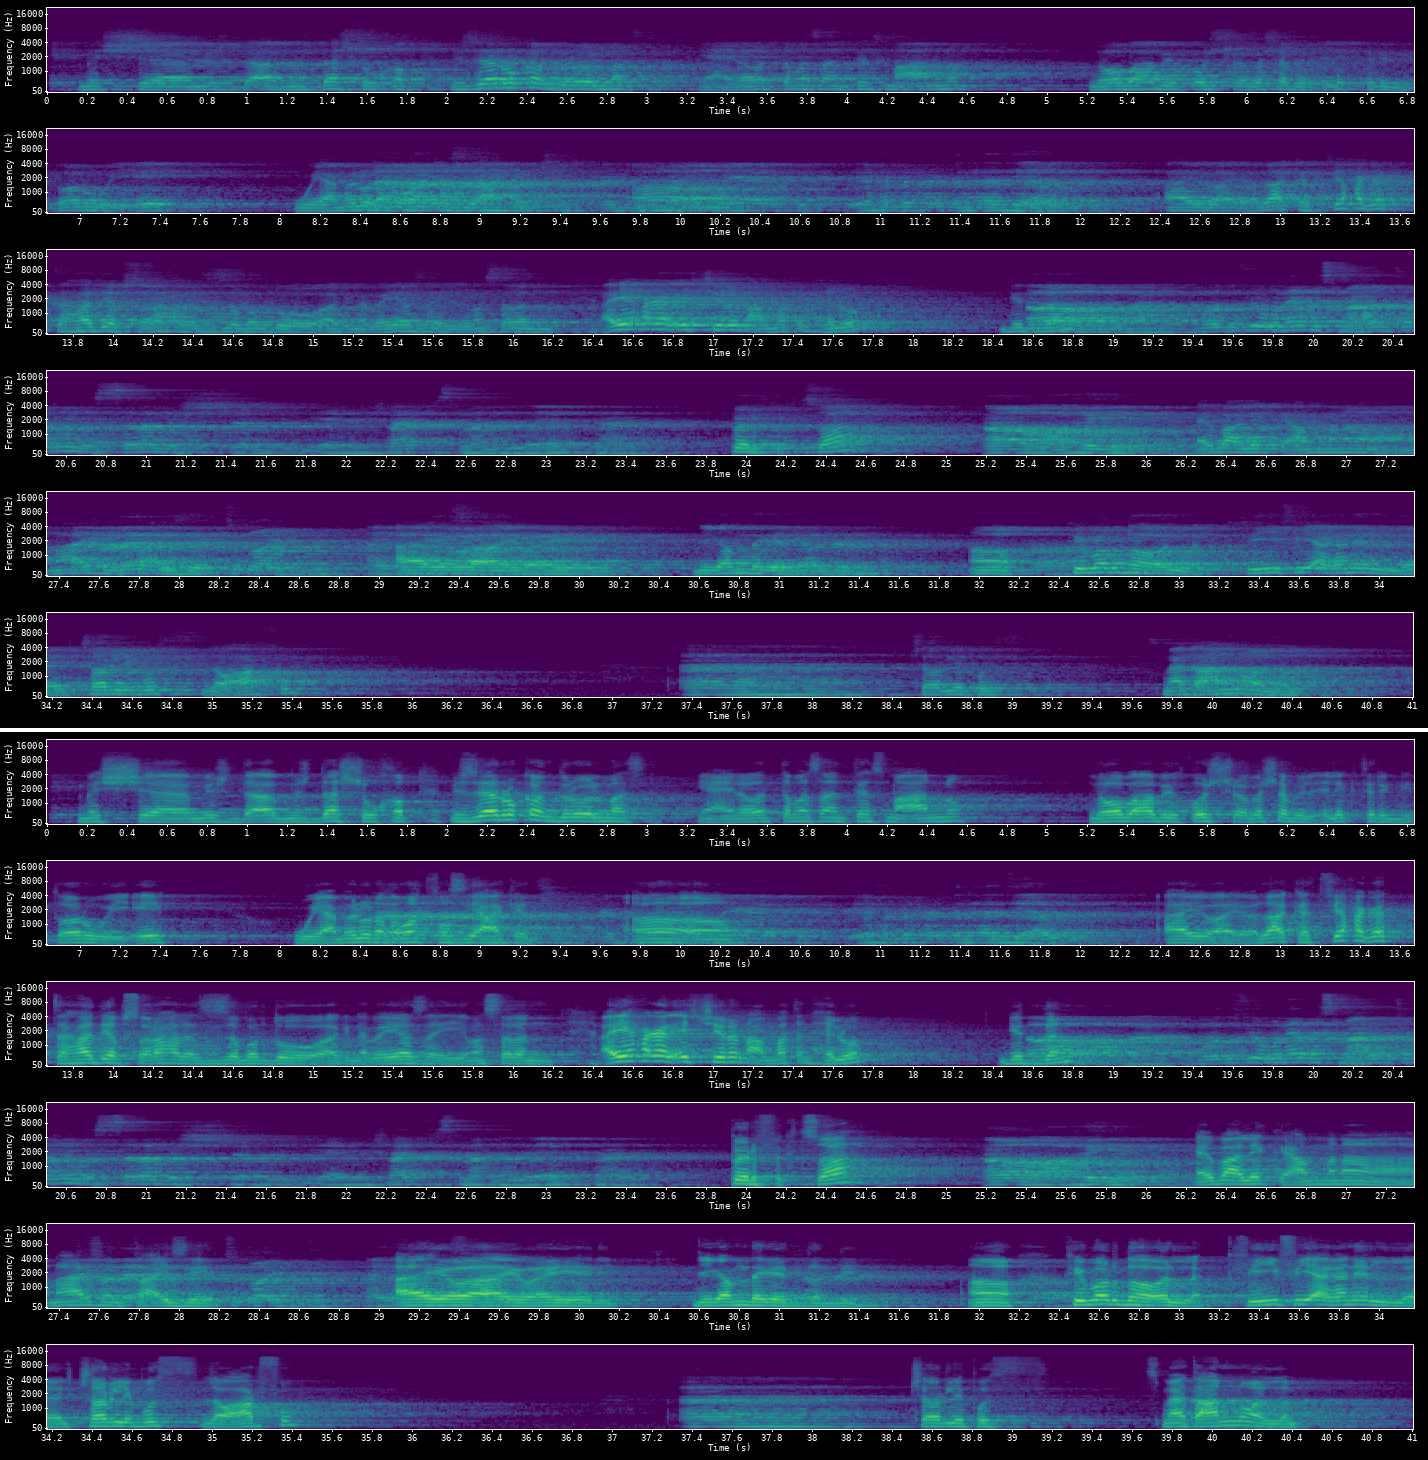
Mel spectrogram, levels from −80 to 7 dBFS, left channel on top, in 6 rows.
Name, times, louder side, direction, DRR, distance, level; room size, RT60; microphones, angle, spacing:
voice 1, 0.2-3.0 3.2-4.6 5.2-7.5 8.1-9.3 9.8-10.3 12.4-17.8 18.4-18.8 23.9-24.6 26.2-28.2 29.1-30.2 30.6-31.4 31.9-35.4 38.5-39.0 39.7-40.4, right 8 dB, 70° right, 11 dB, 0.3 m, -23 dB
voice 2, 8.4-10.5 10.8-12.1 18.6-23.5 25.2-26.2 27.4-29.6 30.9-31.5 32.3-32.5 37.3-38.2 39.8-40.4, right 1 dB, 5° right, -2 dB, 0.7 m, -32 dB
13.0 x 4.8 x 4.4 m, 2.4 s
head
